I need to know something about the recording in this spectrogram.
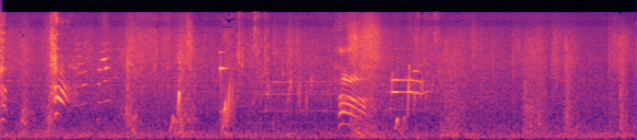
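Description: Sword swings whoosh and slash repeatedly.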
